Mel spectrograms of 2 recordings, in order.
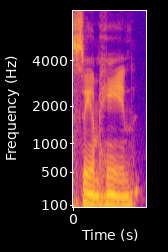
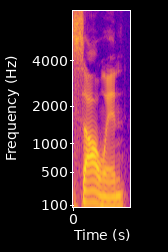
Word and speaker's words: Samhain: Like, this Samhain, which they, again, they pronounce Samhain in this fucking movie, right? But it's Samhain, is, like, the old, like, druid, which is, that's, like, Irish, isn't it? – I think so.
